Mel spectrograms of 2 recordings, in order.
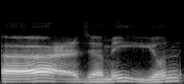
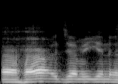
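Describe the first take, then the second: First: A softened sound between stop and vowel. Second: An h sound replaces the glottal stop. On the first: The speaker calls it right. "അത് രണ്ടിനും ഇടയിലുള്ള ഒരു ശബ്ദം കൊടുക്കണം" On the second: The speaker calls it wrong. "ചിലർക്ക് ഹാ കടന്നു വരും"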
